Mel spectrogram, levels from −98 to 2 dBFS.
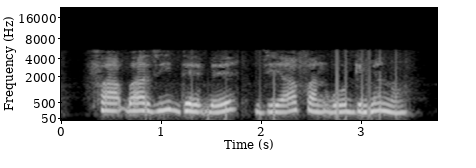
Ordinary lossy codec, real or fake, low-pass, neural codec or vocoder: MP3, 32 kbps; real; 5.4 kHz; none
